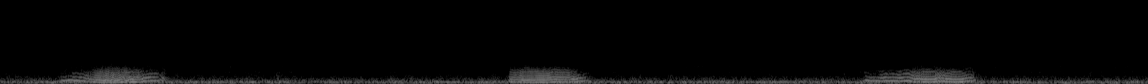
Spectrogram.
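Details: An elderly Maltese dog asleep and snoring: three drawn-out, rasping snores with a wavering, vibrating tone, spaced about four seconds apart, over a low steady background hum.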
